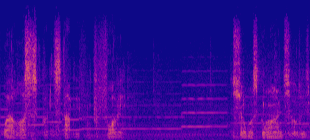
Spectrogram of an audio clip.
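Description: Proud showman, highish voice. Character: proud, stubborn male cruise-ship stage entertainer. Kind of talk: TV drama acting. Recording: muffled soundtrack, music behind.

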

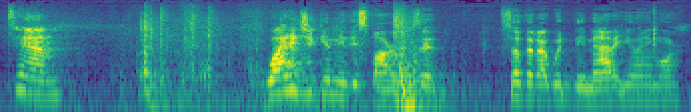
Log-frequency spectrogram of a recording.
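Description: An actress playing a wry, exasperated American sitcom wife with a dry, pointed way of talking. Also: female voice, lowish voice, expressive, fairly quick, lightly acted. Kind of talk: sitcom acting. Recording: noisy TV soundtrack.

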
